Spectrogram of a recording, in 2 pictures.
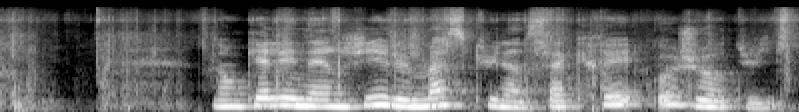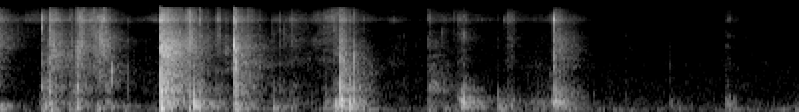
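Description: Playing cards shuffle and rustle in hands.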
